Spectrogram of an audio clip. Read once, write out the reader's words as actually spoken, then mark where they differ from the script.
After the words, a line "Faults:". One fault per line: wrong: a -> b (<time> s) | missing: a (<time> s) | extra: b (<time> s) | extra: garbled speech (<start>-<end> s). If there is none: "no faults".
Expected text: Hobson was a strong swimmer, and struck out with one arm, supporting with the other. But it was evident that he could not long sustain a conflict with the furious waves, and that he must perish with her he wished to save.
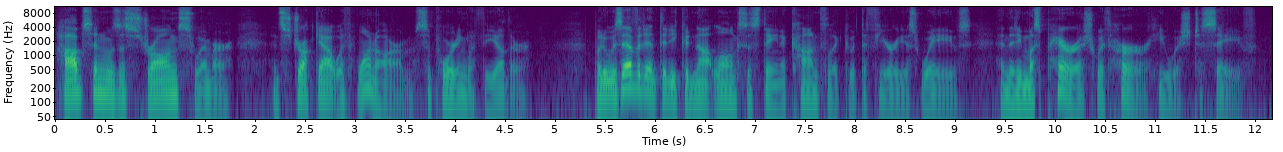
Hobson was a strong swimmer, and struck out with one arm, supporting with the other. But it was evident that he could not long sustain a conflict with the furious waves, and that he must perish with her he wished to save.
Faults:
no faults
